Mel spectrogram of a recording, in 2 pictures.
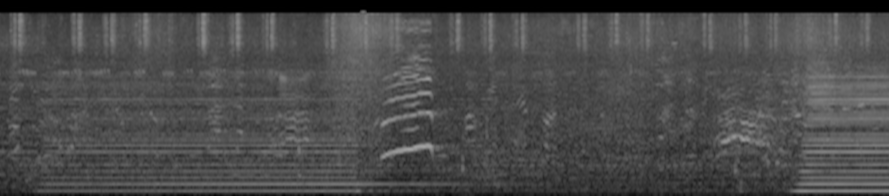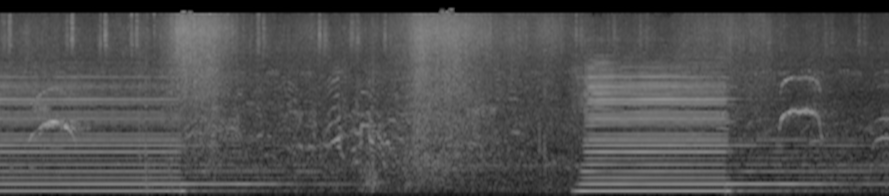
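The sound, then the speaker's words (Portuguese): A large boat approaching on a river, seen from far off in the early morning, sounds its horn: three long, deep, steady blasts, each lasting a few seconds and separated by pauses filled with faint, indistinct voices and ambient noise. “Até que um dia, de manhãzinha, Enquanto Jasmin e seus amigos brincavam na beira do rio, avistaram bem de longe um grande barco que se aproximava.”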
